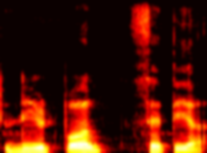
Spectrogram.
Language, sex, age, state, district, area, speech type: Assamese, male, 18-30, Assam, Charaideo, urban, spontaneous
